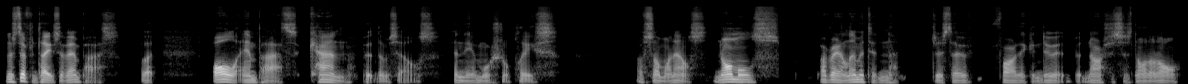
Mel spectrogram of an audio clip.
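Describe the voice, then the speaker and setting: A man's voice: low-pitched, normal speed, dry recording, studio quality. A man giving blunt, casual commentary on a reality show, swearing and laughing now and then.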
